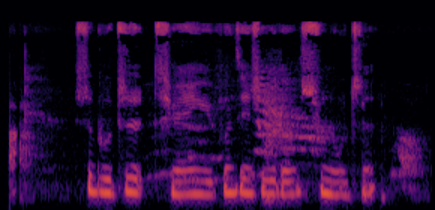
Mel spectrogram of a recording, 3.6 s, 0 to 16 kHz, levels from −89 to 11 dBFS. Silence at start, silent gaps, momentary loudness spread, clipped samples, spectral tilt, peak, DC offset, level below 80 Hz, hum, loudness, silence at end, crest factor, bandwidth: 0.05 s; none; 15 LU; under 0.1%; -3 dB/octave; -20 dBFS; under 0.1%; -84 dBFS; none; -35 LUFS; 0.1 s; 18 dB; 12 kHz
